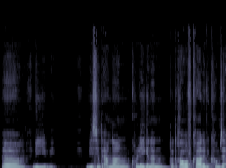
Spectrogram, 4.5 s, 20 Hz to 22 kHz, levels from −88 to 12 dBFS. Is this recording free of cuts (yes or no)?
yes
